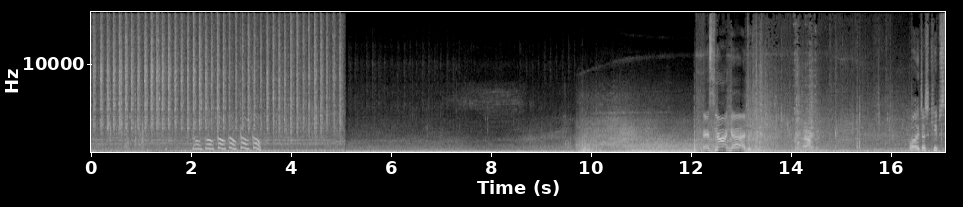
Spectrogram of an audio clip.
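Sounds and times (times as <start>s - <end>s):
pickup engine rumble: 0.0s - 12.3s
road and wind noise: 5.0s - 17.0s.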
